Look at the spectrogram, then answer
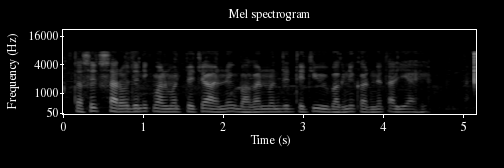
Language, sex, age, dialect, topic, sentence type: Marathi, male, 25-30, Standard Marathi, banking, statement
